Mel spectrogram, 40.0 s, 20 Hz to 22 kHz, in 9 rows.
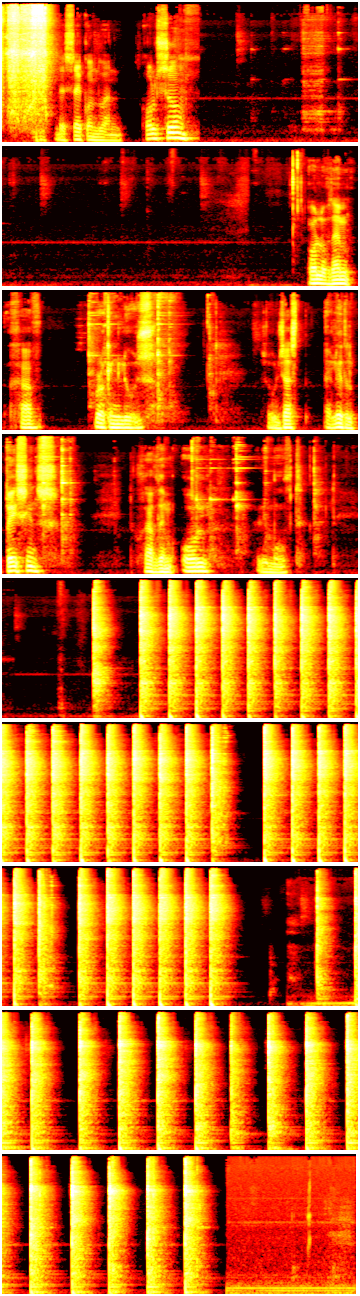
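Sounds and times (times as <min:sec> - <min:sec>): hammer striking metal: 0:19.0 - 0:29.6, 0:30.6 - 0:38.2.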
